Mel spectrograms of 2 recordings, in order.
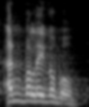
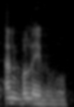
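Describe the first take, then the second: First: Louder, higher exclamation; loud amazed exclamation; excited exclaim. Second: Softer, dropped-down echo; quiet awed echo; hushed repeat. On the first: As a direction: cry it out in amazement. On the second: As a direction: say it again to yourself in awe. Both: Acted. Repeated in wonder.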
